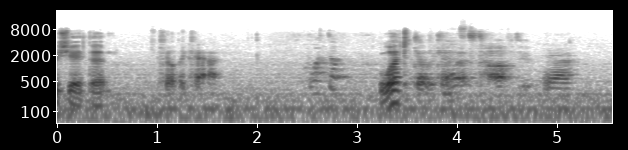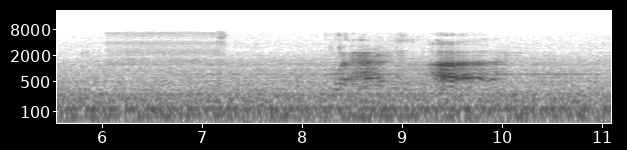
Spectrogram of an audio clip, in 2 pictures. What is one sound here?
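A man speaks calmly nearby.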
